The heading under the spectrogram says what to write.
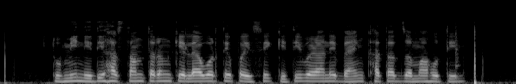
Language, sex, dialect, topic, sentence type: Marathi, male, Standard Marathi, banking, question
